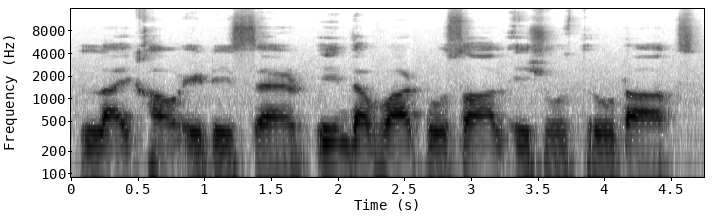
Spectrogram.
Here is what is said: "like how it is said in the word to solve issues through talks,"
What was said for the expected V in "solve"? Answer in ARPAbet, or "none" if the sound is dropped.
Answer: none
